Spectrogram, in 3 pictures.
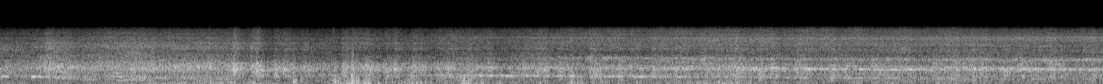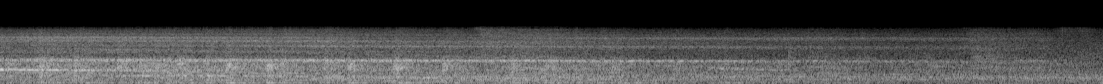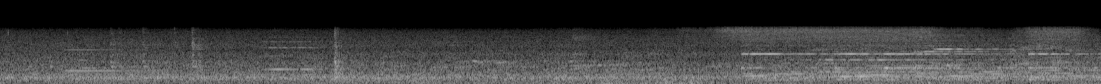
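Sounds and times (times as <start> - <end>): falling train whine: 28.2 - 33.0.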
